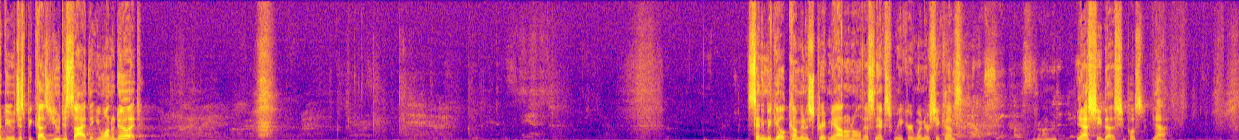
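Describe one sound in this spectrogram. A middle-aged man speaks with animation through a microphone in a large echoing hall.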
